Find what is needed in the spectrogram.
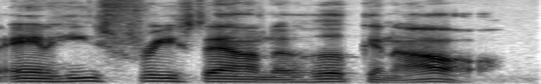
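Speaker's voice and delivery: normal talking voice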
